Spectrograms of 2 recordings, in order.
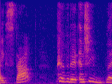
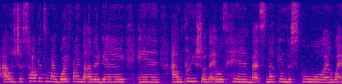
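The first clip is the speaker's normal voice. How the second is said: mock innocent girl; 2 semitones higher than usual. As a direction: play dumb, all sweetness. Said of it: "she was like".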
